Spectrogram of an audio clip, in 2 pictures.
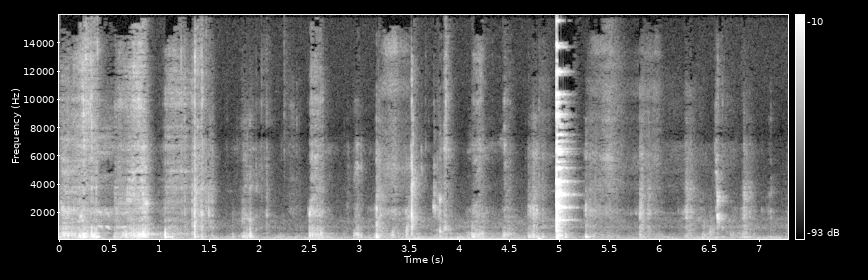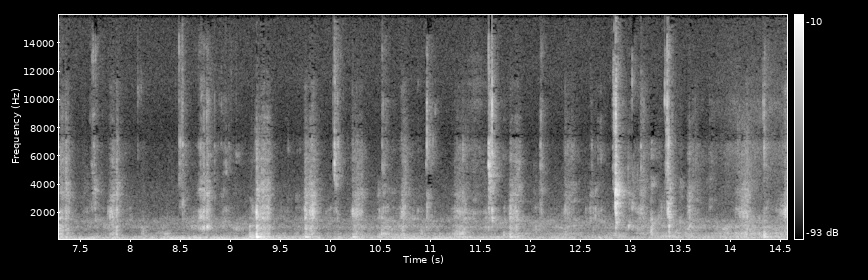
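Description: Crisp bites and chewing of a piece of peeled Korean melon (chamoe), crunchiest in the first second and a half, then slower scattered chews. One sharp click about five seconds in.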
